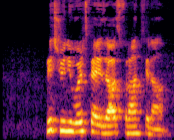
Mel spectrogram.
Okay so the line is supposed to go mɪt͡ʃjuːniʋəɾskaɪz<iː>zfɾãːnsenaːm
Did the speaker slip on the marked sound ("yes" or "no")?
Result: yes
